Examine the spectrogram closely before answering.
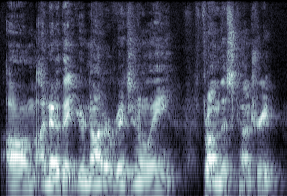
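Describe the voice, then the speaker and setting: A man's voice: on the low side, level tone, brisk. A man hosting a casual podcast interview, asking his guest questions in a chatty, friendly way. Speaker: podcast host. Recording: roomy echo.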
